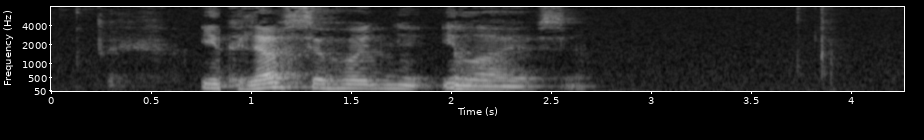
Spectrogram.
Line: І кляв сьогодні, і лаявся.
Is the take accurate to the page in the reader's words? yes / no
yes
